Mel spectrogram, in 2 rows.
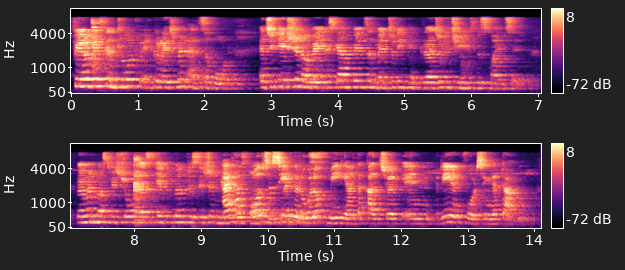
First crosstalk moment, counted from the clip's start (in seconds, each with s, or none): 9.3 s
